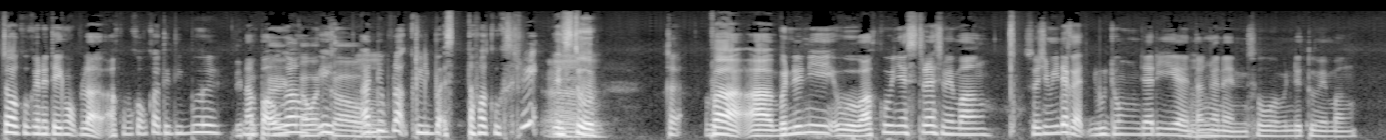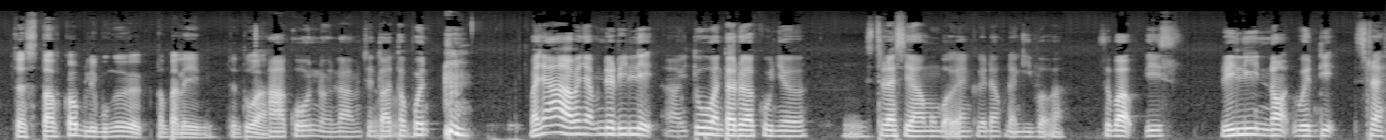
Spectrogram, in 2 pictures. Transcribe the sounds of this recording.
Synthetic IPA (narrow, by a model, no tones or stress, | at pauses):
t̪uakukənãt̪eŋɔʔpulaʔa̰kubukaʔpukaʔt̪ut̪ibəlnampaʔoɣaŋehadəpulaʔkəlibat̪̚sə̥t̪afakusɾiʔbɛst̪u | k | paəbəndəniwəakuɲəst̪ɾɛsmemaŋsoʃ̬əlmidakaʔdud͡ʒʊŋd͡ʒaɾikant̪aŋanansobəndət̪umemãŋ | t͡ʃast̪afkawbəlihbuŋə̃t̪əmpat̪̚laɪnat͡ʃant̪ua̰akonɔnlahmat͡ʃãnt̪uat̪awpʊn | baɲaʔabaɲak̚bəndəɾilet̪̚ait̪uant̪aɾaakuɲə̃ | st̪ɾɛsjaŋmə̃mbua̰ʔka̰nkəkadaŋakunaʔɡiva̰ʔlah | səbap̚is | ɹilinɔt̪̚wəd̪it̪̚st̪ɾɛs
